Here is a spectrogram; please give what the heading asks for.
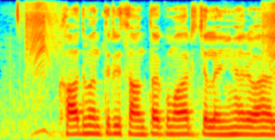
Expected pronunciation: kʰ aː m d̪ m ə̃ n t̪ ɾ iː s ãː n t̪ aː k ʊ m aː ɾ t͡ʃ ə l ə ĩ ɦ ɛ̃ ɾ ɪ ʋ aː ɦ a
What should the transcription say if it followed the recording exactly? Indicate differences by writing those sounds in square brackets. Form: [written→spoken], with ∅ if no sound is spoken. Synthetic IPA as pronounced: kʰ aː [m→∅] d̪ m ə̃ n t̪ ɾ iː s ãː n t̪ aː k ʊ m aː ɾ t͡ʃ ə l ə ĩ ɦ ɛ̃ ɾ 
